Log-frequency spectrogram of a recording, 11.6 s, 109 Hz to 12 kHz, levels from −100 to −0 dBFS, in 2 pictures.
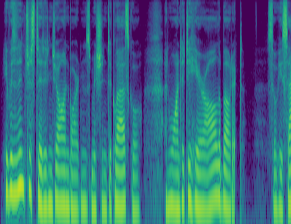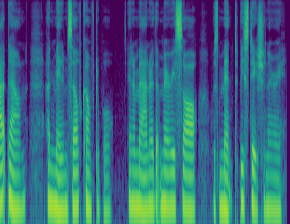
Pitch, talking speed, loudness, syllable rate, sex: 160 Hz, 180 wpm, -22 LUFS, 5.4 syllables/s, female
